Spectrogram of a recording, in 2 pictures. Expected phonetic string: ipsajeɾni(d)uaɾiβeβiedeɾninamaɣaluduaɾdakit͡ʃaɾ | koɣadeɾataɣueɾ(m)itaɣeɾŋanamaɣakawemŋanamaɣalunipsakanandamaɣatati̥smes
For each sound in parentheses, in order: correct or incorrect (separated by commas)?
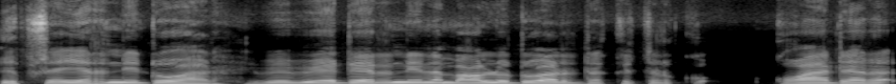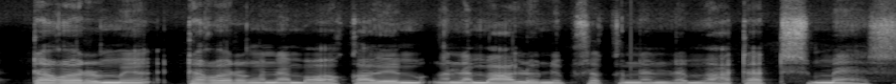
correct, correct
